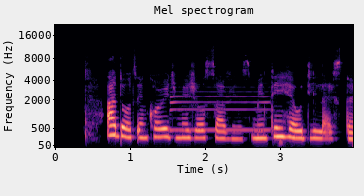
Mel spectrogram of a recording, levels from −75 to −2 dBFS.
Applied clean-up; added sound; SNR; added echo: none; Wind instrument, woodwind instrument; 20 dB; none.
